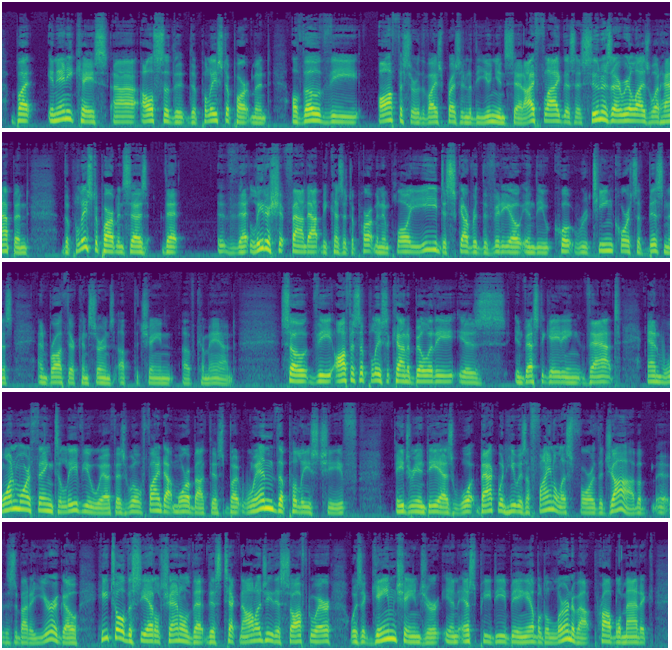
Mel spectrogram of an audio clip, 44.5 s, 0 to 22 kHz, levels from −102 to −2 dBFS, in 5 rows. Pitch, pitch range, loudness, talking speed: 140 Hz, 125-155 Hz, -21 LUFS, 175 wpm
